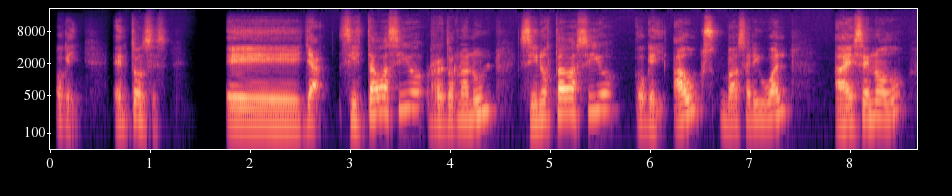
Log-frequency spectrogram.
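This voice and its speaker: A man's voice: high-pitched, animated, unhurried. Man lecturing a programming class. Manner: keeps checking understanding with "¿ya?" and "¿entiendes?"; thinks aloud, hedging what he recalls.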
